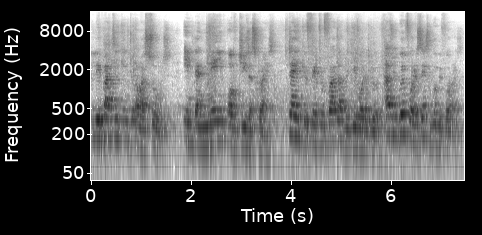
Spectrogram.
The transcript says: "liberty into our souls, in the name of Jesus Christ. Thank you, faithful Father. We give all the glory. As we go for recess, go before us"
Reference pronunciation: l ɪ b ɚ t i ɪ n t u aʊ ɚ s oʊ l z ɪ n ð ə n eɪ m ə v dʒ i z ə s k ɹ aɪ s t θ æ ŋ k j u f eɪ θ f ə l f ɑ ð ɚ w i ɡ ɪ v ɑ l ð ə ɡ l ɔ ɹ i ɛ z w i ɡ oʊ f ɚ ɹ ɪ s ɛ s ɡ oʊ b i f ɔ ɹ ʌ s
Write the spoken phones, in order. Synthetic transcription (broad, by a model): l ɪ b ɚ t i ɪ n t u aʊ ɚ s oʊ l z ɪ n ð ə n eɪ m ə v dʒ i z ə s k ɹ aɪ s t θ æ ŋ k j u f eɪ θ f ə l f ɑ ð ɚ w i ɡ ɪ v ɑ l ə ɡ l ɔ i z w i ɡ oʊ f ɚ ɹ ɪ s ɛ s ɡ oʊ b i f ɔ ɹ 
